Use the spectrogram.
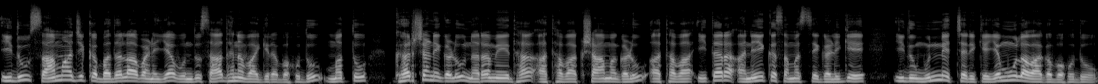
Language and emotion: Kannada, neutral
